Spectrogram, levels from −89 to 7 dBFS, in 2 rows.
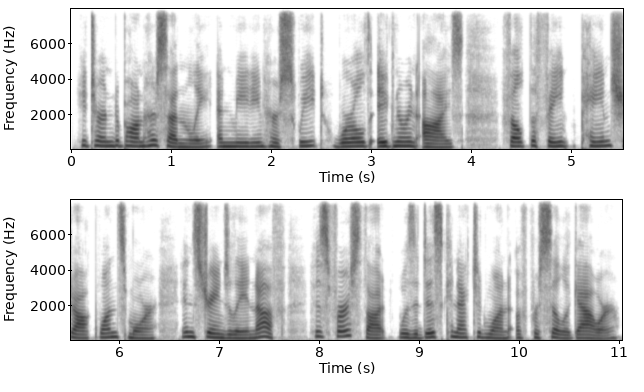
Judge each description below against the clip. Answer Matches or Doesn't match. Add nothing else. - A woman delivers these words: Matches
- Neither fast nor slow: Matches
